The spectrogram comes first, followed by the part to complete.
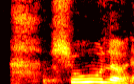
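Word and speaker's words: Schule: يبقى الاس تسي هتعمل لك صوت الشين. عندك كلمة شولة مدرسة قبل ما يفصل شولة اس تسي ها اهي شولة. طب ايه الضمة دي ليه؟ عشان حرف الاو.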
